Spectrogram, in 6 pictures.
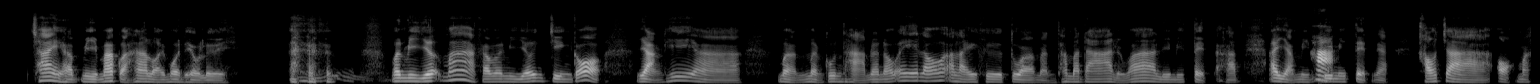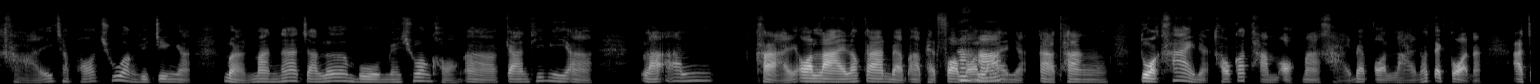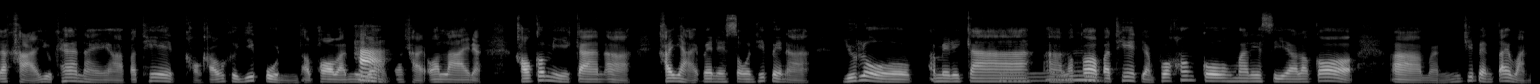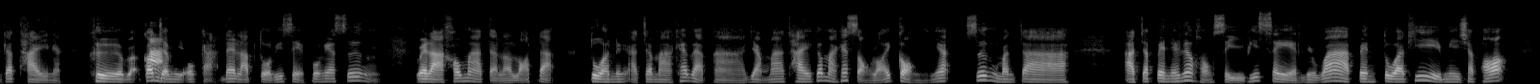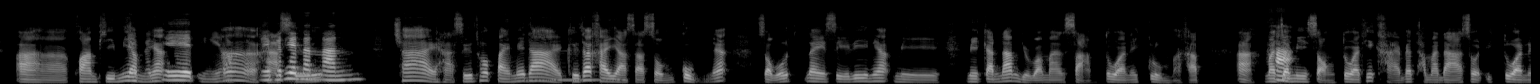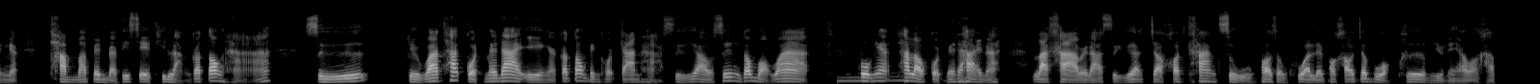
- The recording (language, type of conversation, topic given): Thai, podcast, อะไรคือความสุขเล็กๆ ที่คุณได้จากการเล่นหรือการสร้างสรรค์ผลงานของคุณ?
- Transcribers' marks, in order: chuckle; in English: "ลิมิติด"; in English: "ลิมิติด"; in English: "แพลตฟอร์ม"; laughing while speaking: "ไม่ได้นะ"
